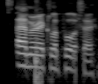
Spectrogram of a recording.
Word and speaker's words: Aymeric Laporte: Um, Aymeric Laporte.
